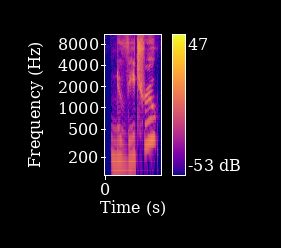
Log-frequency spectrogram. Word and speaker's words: Nuvitru: New Vitru.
